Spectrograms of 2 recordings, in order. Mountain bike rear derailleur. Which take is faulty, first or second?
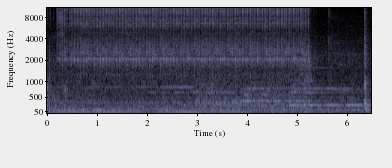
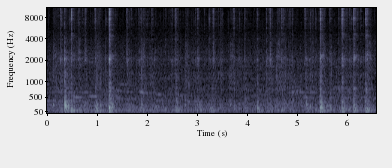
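second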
